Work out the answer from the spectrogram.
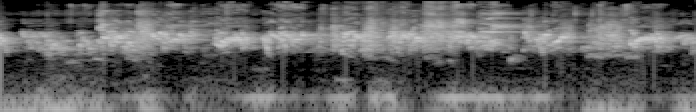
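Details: Playful caged budgerigars, housed with lovebirds, chatter in quick, high chirps and warbled twitters. The notes come in near-continuous bursts with brief dips in between.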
